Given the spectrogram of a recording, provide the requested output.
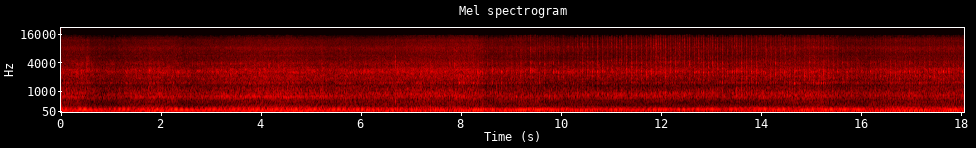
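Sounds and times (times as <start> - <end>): motorcycle engine idling: 0.0 - 18.0.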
